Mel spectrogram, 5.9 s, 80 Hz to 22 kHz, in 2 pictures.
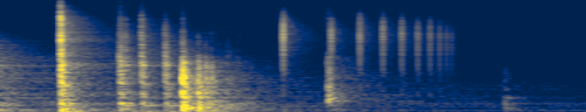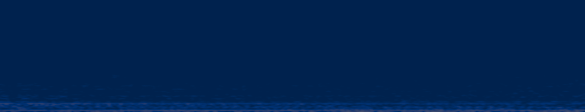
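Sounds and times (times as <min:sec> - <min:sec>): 
marble lazily bouncing: 0:00.4 - 0:02.4.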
